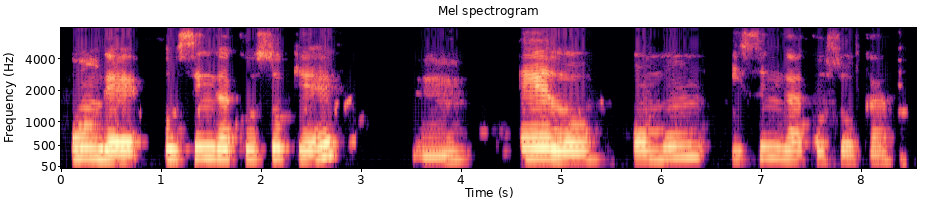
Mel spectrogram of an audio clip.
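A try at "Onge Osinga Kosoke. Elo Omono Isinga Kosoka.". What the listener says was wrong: Yeah, very good. Very good.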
